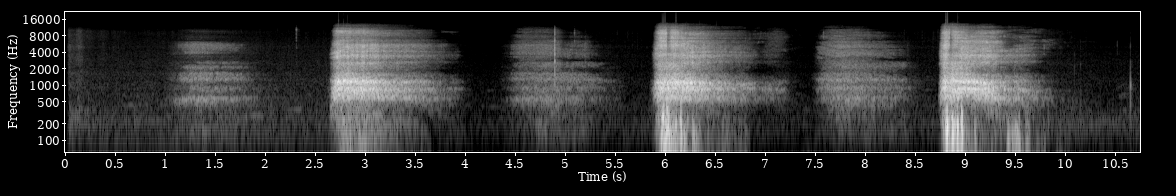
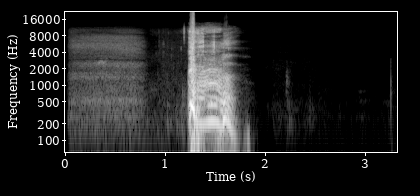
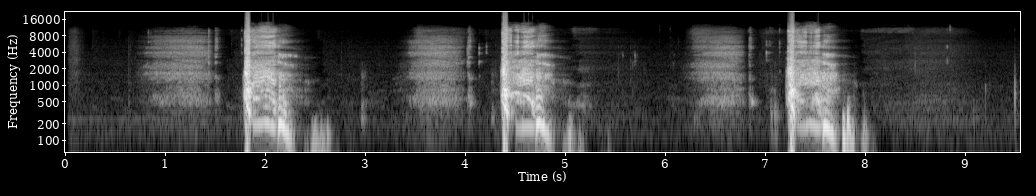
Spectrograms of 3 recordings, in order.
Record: {"exhalation_length": "10.8 s", "exhalation_amplitude": 32768, "exhalation_signal_mean_std_ratio": 0.36, "cough_length": "3.3 s", "cough_amplitude": 32768, "cough_signal_mean_std_ratio": 0.26, "three_cough_length": "9.6 s", "three_cough_amplitude": 32768, "three_cough_signal_mean_std_ratio": 0.3, "survey_phase": "beta (2021-08-13 to 2022-03-07)", "age": "45-64", "gender": "Male", "wearing_mask": "No", "symptom_none": true, "smoker_status": "Current smoker (1 to 10 cigarettes per day)", "respiratory_condition_asthma": false, "respiratory_condition_other": false, "recruitment_source": "REACT", "submission_delay": "4 days", "covid_test_result": "Negative", "covid_test_method": "RT-qPCR", "influenza_a_test_result": "Negative", "influenza_b_test_result": "Negative"}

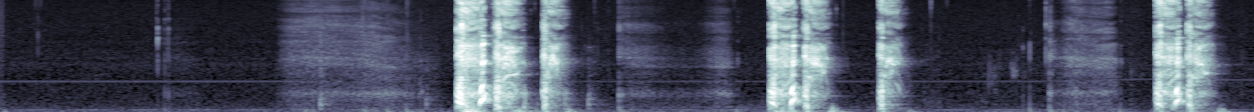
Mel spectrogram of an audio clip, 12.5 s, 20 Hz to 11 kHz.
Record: {"cough_length": "12.5 s", "cough_amplitude": 23791, "cough_signal_mean_std_ratio": 0.26, "survey_phase": "beta (2021-08-13 to 2022-03-07)", "age": "45-64", "gender": "Female", "wearing_mask": "No", "symptom_runny_or_blocked_nose": true, "symptom_onset": "4 days", "smoker_status": "Never smoked", "respiratory_condition_asthma": false, "respiratory_condition_other": false, "recruitment_source": "REACT", "submission_delay": "2 days", "covid_test_result": "Negative", "covid_test_method": "RT-qPCR"}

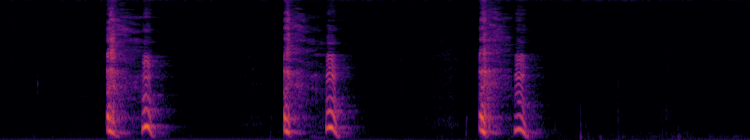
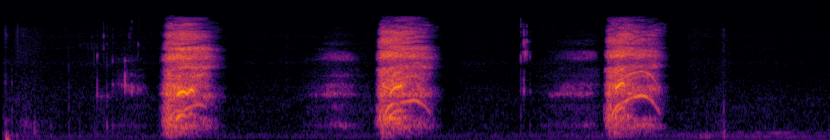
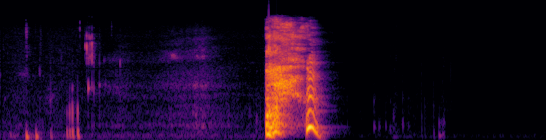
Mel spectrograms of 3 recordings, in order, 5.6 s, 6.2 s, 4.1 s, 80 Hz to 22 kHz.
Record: {"three_cough_length": "5.6 s", "three_cough_amplitude": 2258, "three_cough_signal_mean_std_ratio": 0.27, "exhalation_length": "6.2 s", "exhalation_amplitude": 10686, "exhalation_signal_mean_std_ratio": 0.33, "cough_length": "4.1 s", "cough_amplitude": 32346, "cough_signal_mean_std_ratio": 0.23, "survey_phase": "alpha (2021-03-01 to 2021-08-12)", "age": "65+", "gender": "Female", "wearing_mask": "No", "symptom_none": true, "smoker_status": "Never smoked", "respiratory_condition_asthma": false, "respiratory_condition_other": false, "recruitment_source": "REACT", "submission_delay": "7 days", "covid_test_result": "Negative", "covid_test_method": "RT-qPCR"}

